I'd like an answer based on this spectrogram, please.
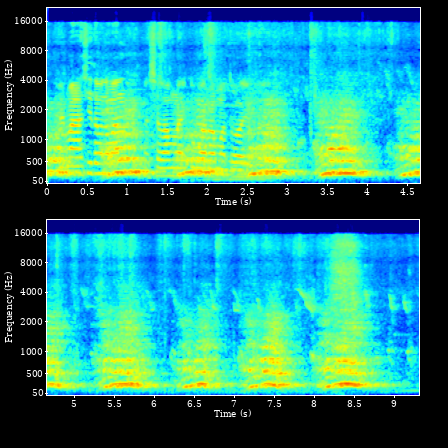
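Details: One-ton-plus cattle in action leaving its pen: a steady series of deep moos, roughly one per second, rounded and rhythmic, with faint people's sounds in the background.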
